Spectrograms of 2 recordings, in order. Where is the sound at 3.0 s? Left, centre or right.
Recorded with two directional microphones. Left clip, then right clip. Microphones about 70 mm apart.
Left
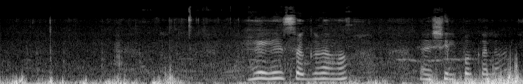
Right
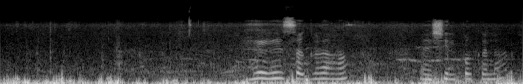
Left.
